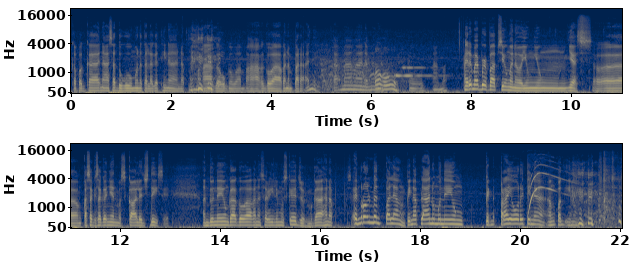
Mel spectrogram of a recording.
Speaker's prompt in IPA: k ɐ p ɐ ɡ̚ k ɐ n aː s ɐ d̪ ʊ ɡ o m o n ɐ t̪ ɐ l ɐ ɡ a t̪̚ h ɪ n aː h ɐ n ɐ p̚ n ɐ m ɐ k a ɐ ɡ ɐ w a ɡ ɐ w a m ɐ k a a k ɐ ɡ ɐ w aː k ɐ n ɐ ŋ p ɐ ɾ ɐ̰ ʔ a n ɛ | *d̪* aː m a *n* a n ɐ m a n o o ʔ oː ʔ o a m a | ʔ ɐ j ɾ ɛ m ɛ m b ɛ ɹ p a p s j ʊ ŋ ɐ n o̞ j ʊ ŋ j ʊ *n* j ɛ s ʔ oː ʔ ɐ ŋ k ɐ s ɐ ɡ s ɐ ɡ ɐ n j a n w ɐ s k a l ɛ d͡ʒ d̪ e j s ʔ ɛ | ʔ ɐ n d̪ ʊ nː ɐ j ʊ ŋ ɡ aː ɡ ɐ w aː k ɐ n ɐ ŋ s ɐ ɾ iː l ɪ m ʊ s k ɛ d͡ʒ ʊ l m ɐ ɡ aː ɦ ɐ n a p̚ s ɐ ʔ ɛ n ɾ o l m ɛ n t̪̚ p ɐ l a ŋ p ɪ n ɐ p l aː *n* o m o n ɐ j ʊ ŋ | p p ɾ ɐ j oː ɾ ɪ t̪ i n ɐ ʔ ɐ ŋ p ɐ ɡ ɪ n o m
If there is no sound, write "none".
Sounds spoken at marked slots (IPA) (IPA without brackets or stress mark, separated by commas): t̪, ŋ, ŋ, n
